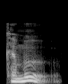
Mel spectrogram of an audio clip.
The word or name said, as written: commove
